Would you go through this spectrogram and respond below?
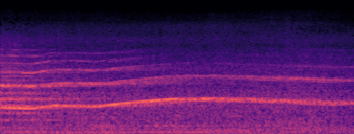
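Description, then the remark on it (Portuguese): A fire truck siren wails steadily and loudly, its tone rising slowly through one long continuous sweep with rich harmonics, heard alone with no talking. “O caminhão de bombeiros estacionado rente à cama atendeu a chamada de emergência.”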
